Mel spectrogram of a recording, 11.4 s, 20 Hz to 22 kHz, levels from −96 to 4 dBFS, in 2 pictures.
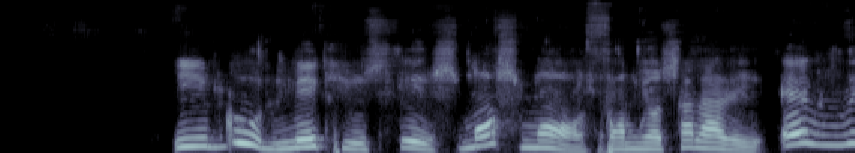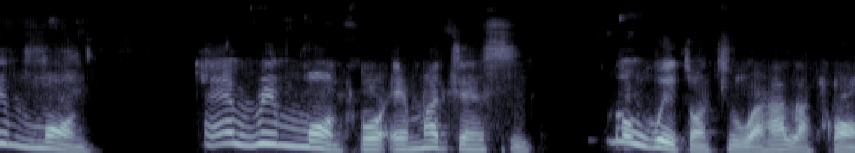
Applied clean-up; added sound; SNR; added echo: neural mask model Resemble Enhance denoiser.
